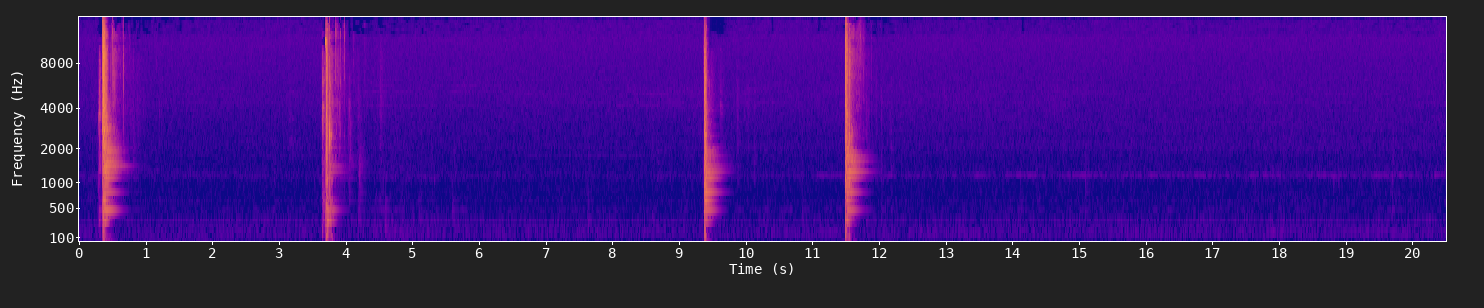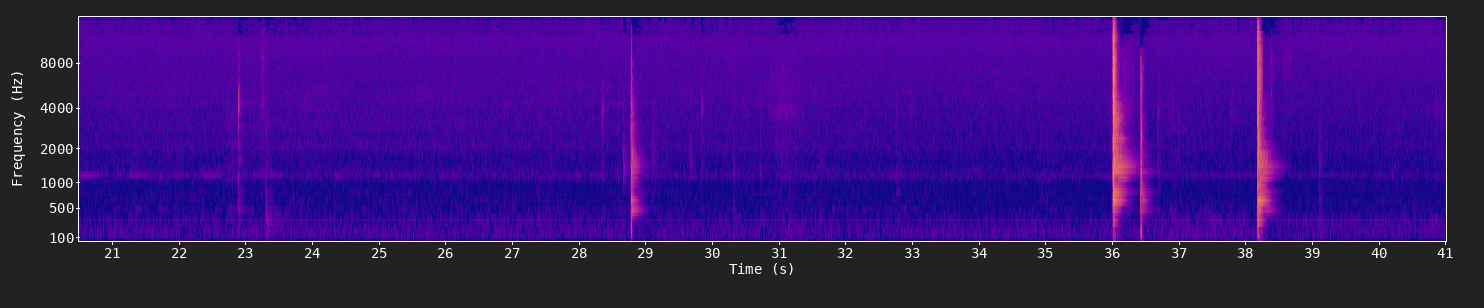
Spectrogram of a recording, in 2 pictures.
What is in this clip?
tire percussion solo
Some files were normalized and some have bass frequencies rolled off due to abnormal wind noise.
